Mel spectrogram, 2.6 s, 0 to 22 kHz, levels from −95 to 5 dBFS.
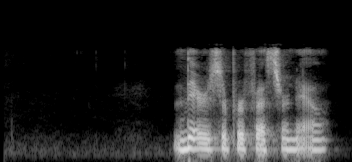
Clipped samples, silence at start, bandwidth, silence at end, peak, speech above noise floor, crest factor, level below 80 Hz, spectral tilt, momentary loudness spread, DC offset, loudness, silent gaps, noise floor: under 0.1%; 1.3 s; 7.6 kHz; 0.2 s; -2 dBFS; 52 dB; 18 dB; -58 dBFS; -4.5 dB/octave; 6 LU; under 0.1%; -18 LUFS; none; -69 dBFS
